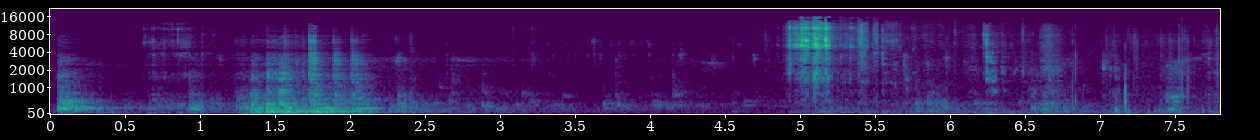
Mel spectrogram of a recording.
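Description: A hooked peacock bass splashing at the surface beside the boat as it is brought in and lifted out, with a sharp splash about five seconds in, then light knocks and clicks of the fish and tackle being handled.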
